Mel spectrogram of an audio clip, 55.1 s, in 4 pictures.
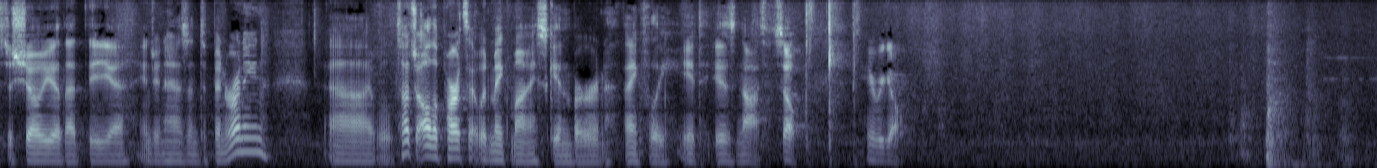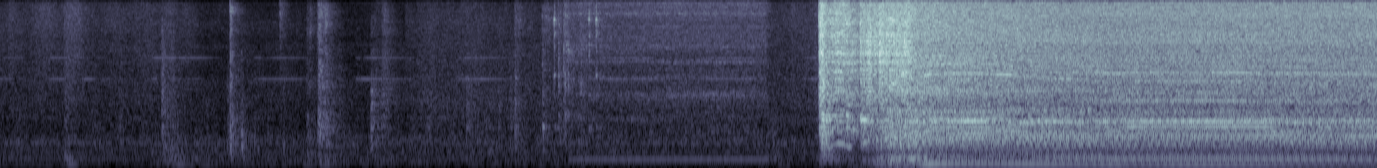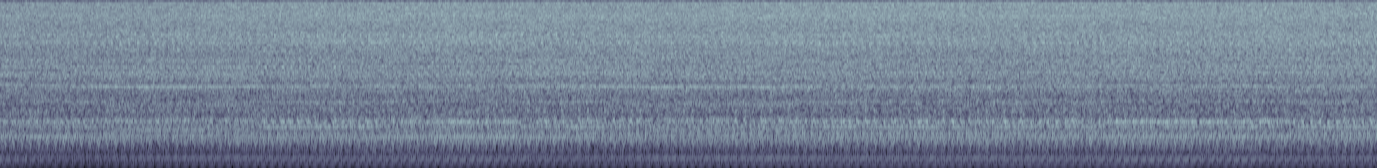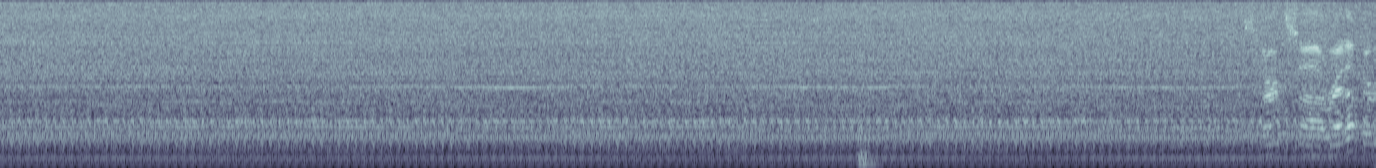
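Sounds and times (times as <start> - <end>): car engine starting and idling: 22.0 - 55.0.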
